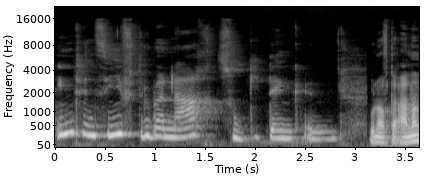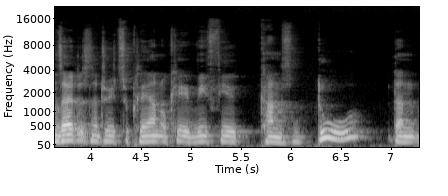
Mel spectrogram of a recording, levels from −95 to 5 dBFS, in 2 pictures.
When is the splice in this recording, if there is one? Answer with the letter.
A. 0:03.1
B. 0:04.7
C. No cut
A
